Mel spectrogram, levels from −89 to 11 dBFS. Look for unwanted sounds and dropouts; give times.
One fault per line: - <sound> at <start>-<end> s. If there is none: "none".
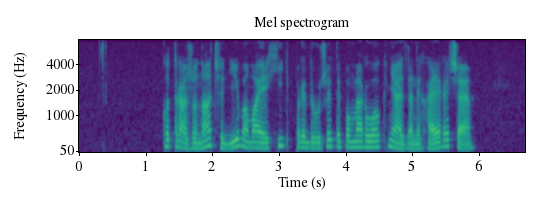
none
